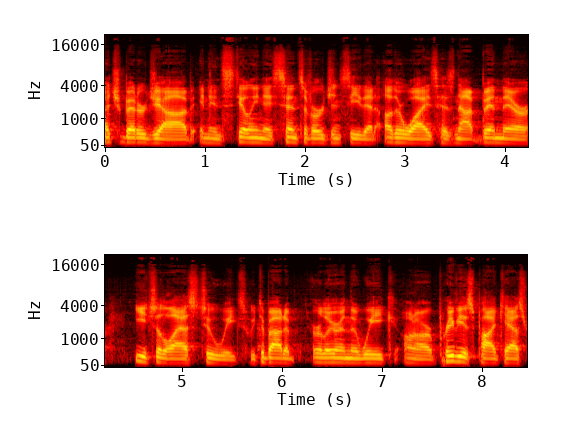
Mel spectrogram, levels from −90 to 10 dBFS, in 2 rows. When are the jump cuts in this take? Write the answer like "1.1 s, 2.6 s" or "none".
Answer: 4.3 s, 5.7 s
